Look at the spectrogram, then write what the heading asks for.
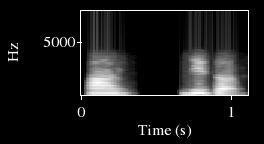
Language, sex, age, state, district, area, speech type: Gujarati, female, 30-45, Gujarat, Junagadh, urban, conversation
